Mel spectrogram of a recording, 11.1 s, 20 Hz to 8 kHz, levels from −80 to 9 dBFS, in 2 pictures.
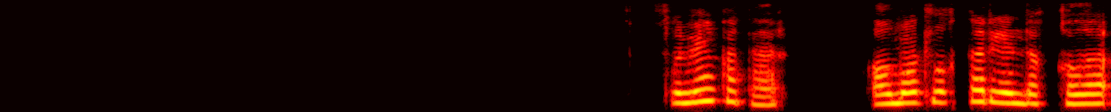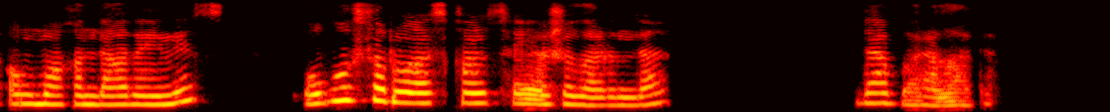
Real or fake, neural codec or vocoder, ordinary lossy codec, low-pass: fake; codec, 16 kHz, 4 kbps, FreqCodec, smaller model; none; none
